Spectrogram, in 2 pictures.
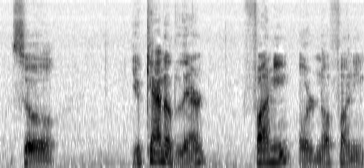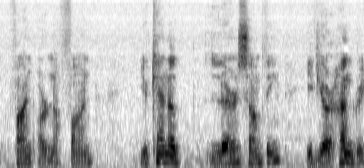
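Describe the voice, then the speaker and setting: Speaking with a Colombian accent, a man of medium pitch talks fairly slowly and somewhat breathily, with ordinary pitch variation and long, frequent pauses. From Colombia, Bogotá. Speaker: college professor. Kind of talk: interview. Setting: closet in a home. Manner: halting.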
